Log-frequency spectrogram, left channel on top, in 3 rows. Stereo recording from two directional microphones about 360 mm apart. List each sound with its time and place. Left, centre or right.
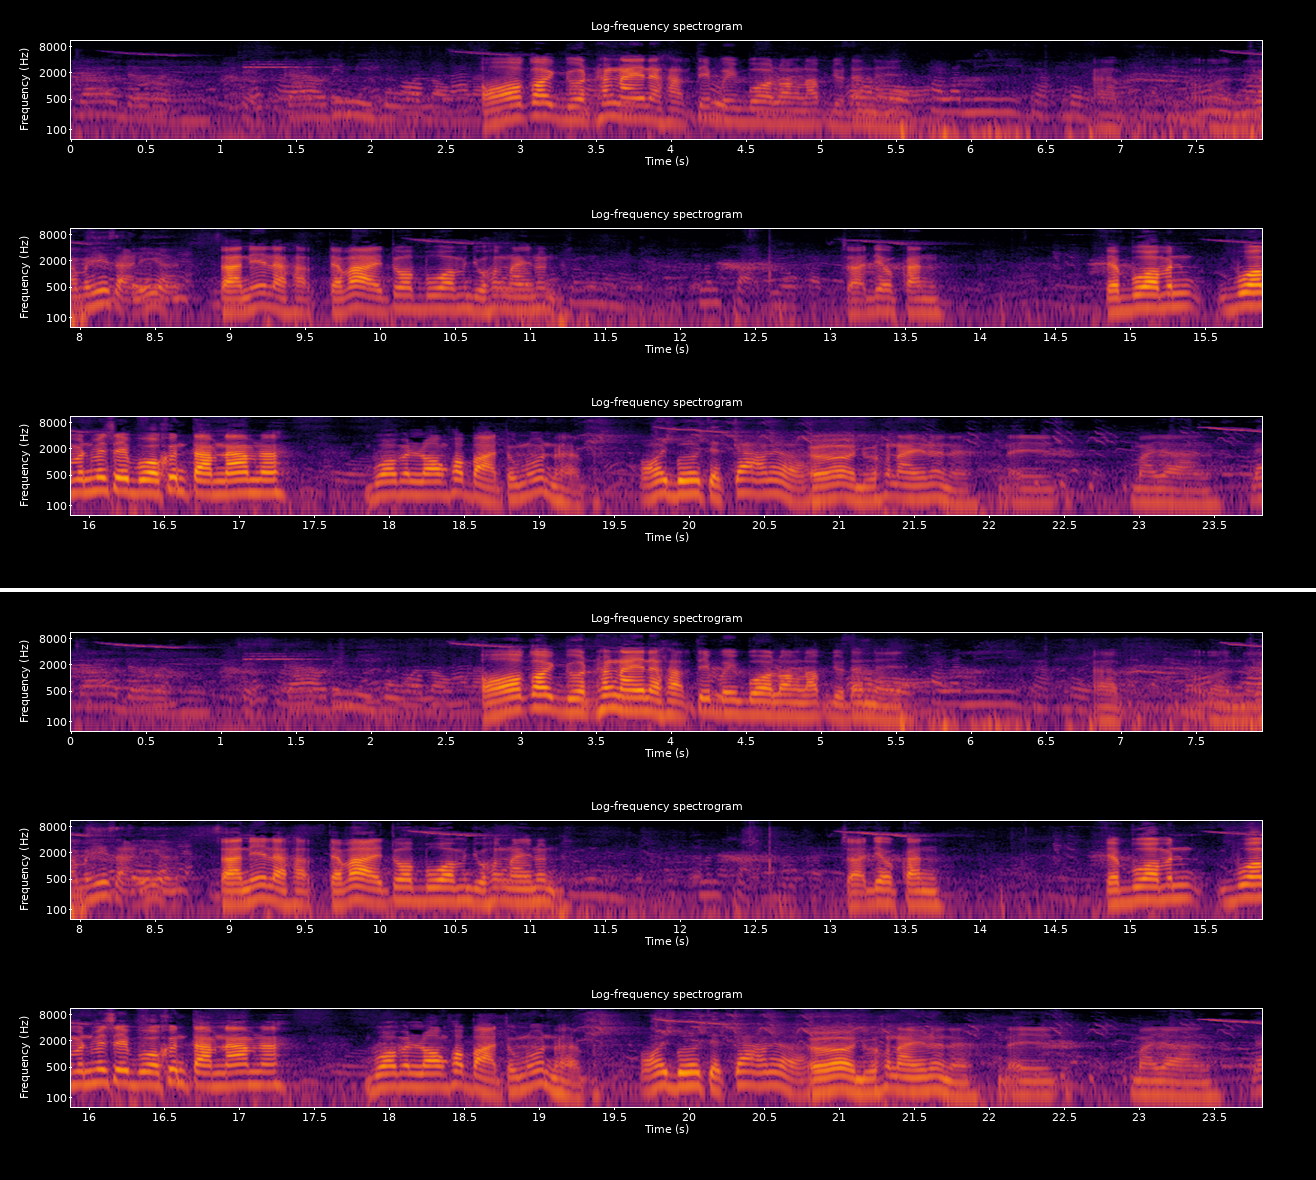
2.7 s a man's voice: centre
6.7 s run: centre
7.4 s a sound: centre
7.9 s speech: left
8.9 s speech: centre
13.1 s a man's voice: centre
14.8 s speech: centre
19.6 s speech: left
20.7 s speech: centre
